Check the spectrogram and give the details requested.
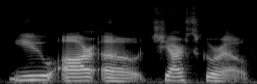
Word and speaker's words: chiaroscuro: a use of something called chiaroscuro, and I'll spell that for you. It is chiaroscuro, chiaroscuro.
